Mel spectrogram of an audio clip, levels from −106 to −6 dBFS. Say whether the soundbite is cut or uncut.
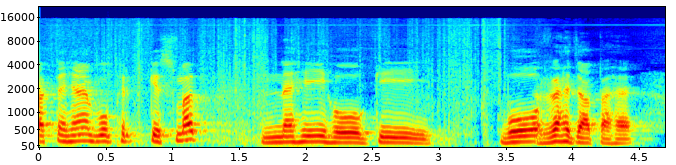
cut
